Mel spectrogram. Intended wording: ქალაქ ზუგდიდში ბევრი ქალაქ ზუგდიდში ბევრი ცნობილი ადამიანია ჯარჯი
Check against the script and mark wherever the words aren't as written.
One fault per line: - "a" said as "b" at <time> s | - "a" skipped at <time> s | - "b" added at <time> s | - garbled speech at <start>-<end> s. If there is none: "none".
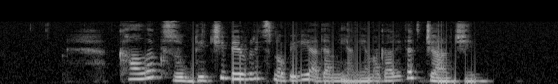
- "ქალაქ ზუგდიდში ბევრი" skipped at 2.6 s
- "მაგალითად" added at 3.8 s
